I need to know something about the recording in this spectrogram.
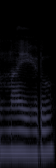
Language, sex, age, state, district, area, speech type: Telugu, male, 45-60, Andhra Pradesh, Kakinada, urban, spontaneous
